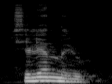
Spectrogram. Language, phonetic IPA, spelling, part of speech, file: Russian, [fsʲɪˈlʲenːəjʊ], вселенною, noun, LL-Q7737 (rus)-вселенною.wav
- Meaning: instrumental singular of вселе́нная (vselénnaja)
